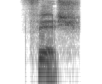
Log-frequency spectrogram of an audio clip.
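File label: "fish", American English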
